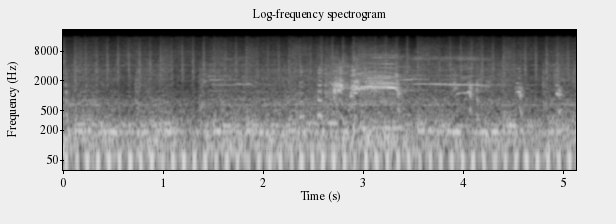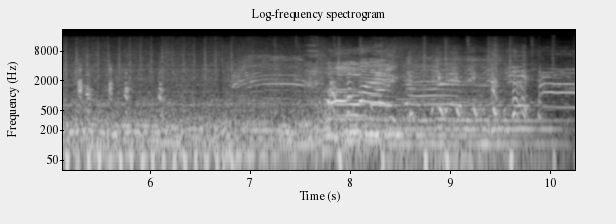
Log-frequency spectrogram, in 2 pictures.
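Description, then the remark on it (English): A cat band performs: a dense chorus of overlapping cat meows, rising and falling in pitch like a sung melody, repeats over a steady, busy musical backing, loud throughout. “Either lame-ass cat band or sweet-ass songbird.”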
